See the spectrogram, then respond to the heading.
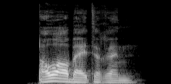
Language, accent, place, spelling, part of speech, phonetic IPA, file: German, Germany, Berlin, Bauarbeiterin, noun, [ˈbaʊ̯ʔaʁbaɪ̯təʁɪn], De-Bauarbeiterin.ogg
- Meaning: construction worker, building worker, builder (female)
